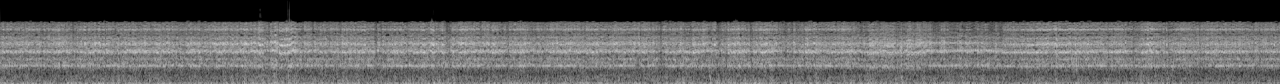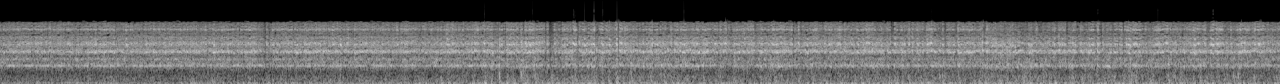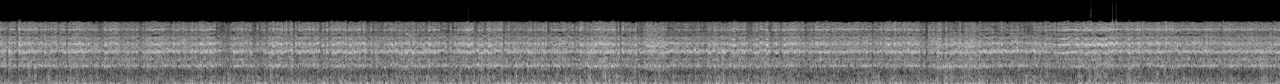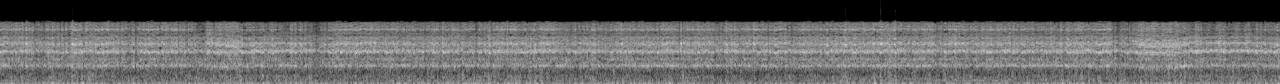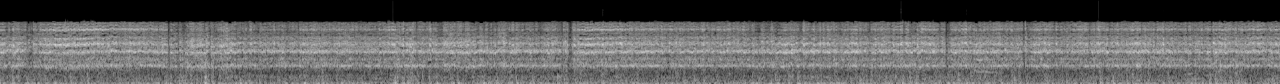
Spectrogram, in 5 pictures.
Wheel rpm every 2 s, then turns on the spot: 230, 230, 230, 230, 220, 230, 230, 240, 230, 230, 230, 230, 230, 230, 230, 230, 230, 220, 230, 230, 230, 230, 240, 240, 230, 220, 230, 230, 230, 230, 230, 230.
none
